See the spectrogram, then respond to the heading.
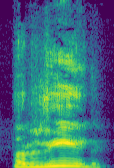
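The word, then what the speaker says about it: read: आर इ ए D first R इ ए डी तो रीड रेड यानी के same spelling लेकिन different pronunciation याद रखिएगा रीड आपकी ऐसी वर्ब है कि वो सेम रहेगी।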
